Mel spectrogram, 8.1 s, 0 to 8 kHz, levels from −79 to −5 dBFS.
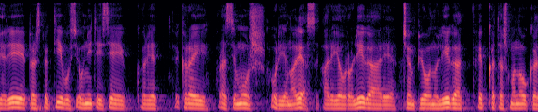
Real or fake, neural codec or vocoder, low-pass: real; none; 7.2 kHz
